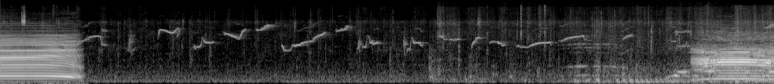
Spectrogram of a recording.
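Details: Fat tame bull calling to the female while the herd is driven in the afternoon: a moo ending at the start and another beginning near the end, with busy twittering birdsong filling the pause.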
